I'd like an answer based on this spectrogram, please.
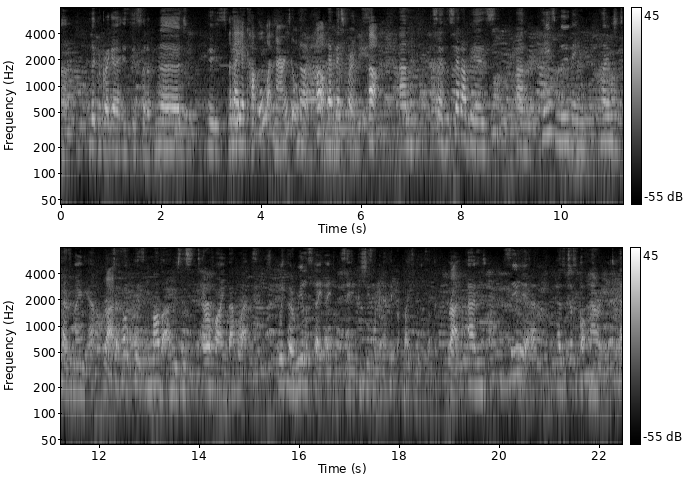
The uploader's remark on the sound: Warning: bad audio quality!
